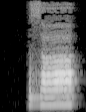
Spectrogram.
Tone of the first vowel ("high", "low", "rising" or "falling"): high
